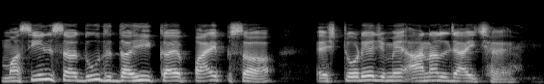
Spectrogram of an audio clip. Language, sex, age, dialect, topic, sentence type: Maithili, female, 18-24, Bajjika, agriculture, statement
